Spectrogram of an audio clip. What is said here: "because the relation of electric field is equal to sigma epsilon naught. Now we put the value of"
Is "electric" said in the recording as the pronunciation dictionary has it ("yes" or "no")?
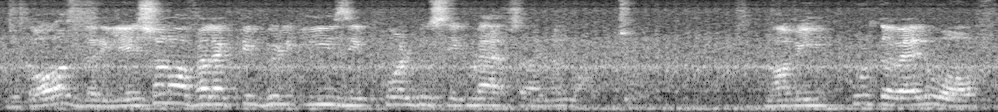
no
